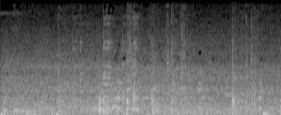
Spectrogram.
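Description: Steady rushing noise of the waterfalls falling into the gorge, with people's voices heard briefly about halfway through.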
